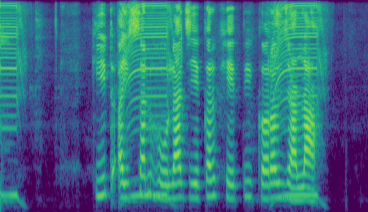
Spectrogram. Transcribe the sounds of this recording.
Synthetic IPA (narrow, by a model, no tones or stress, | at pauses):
kiːʈəjsənɦolad͡ʑekəɾkʰet̪iːkəɾəld͡zala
